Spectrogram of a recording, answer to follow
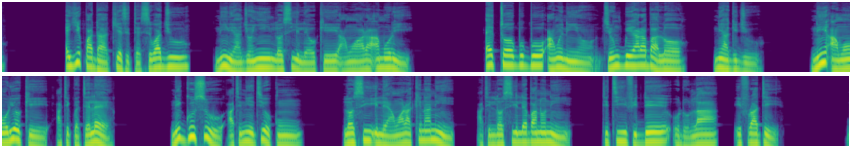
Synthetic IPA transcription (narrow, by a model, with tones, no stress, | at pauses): ɛ˧ji˦k͡pa˧da˨ki˨˦ɛ˦˨s̬i˨tɛ˨si˨˦wa˦d͡ʒu˦ | nĩ˦ɾĩ˨a˨d͡ʒɔ˧j̃ĩ˦lɔ˧si˦i˦˨lɛ˨o˨ke˨a˨w̃ɔ̃˧a˧ɾa˦ʔa̰˦mo˦ɾi˦˨ | ɛ˧tɔ˧ɡ͡bo˧ɡ͡bo˦a̰˦˨w̃ɔ̃˧e˨nĩ˨j̃ã˨ti˦o˦n̩˦ɡ͡be˦a˦ɾa˦ba˦˨lɔ˧ | nĩ˦a˧ɡi˧d͡ʒu˨ | nĩ˦a̰˦˨w̃ɔ̃˧o˧ɾi˦o˦˨ke˨a˨ti˧k͡pɛ˨tɛ˨˦lɛ˦˨ | nĩ˦ɡu˦su˦˨a̰˨ti˧nĩ˦e˧ti˦o˦˨kũ˨˧ | lɔ˧si˦i˦˨lɛ˨a˨w̃ɔ̃˧a˧ɾa˧kĩ˦nã˦nĩ˦˨ | a̰˨ti˧lɔ˧si˦lɛ˦ba˦nɔ̃˦nĩ˦˨ | ti˦tʰi˦fi˧de˦o̰˦˨dõ˨˦la˦ | i˧fɾa˧te˦˨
